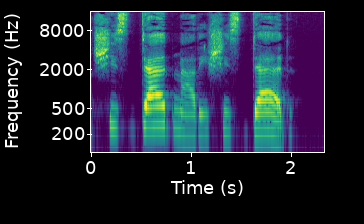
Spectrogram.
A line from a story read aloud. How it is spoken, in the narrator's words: screamed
